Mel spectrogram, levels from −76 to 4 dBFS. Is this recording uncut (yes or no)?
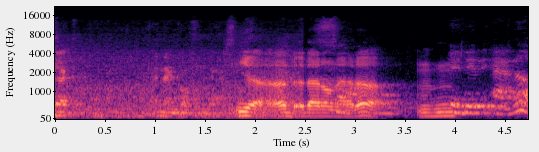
no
